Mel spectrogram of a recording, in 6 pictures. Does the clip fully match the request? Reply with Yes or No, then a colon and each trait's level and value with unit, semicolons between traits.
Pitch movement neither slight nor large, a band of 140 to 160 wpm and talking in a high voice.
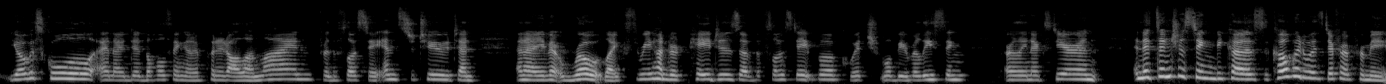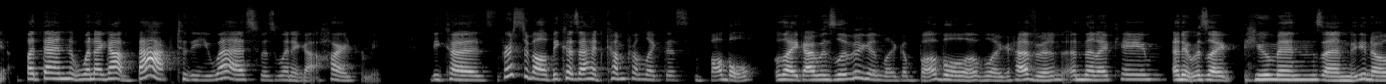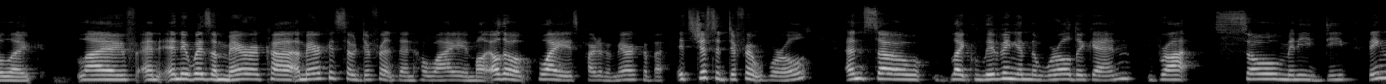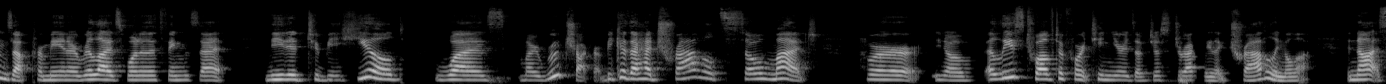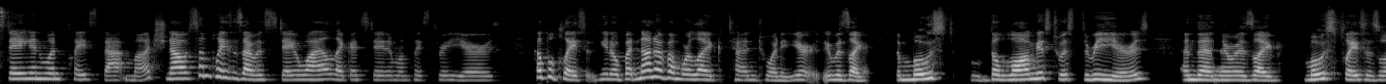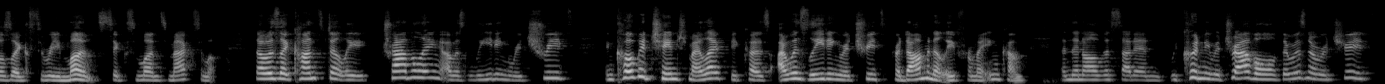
No: average, 3.3 semitones; fast, 205 wpm; high, 220 Hz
